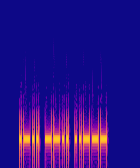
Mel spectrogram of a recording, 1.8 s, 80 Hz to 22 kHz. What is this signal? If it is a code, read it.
Morse code, heard as a keyed tone, about 46 wpm, 700 Hz. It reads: LZ2
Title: Callsign Prefixes for Top 100 DXCC - 45wpm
